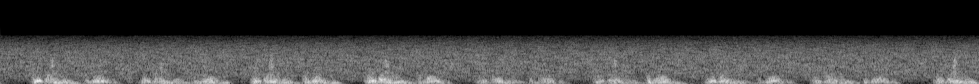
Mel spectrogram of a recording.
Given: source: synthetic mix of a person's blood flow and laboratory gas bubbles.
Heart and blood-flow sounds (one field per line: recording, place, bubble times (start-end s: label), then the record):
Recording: Doppler ultrasound of blood flow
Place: precordium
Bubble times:
no bubbles
From the record:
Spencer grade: 0 (complete lack of bubble signals)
